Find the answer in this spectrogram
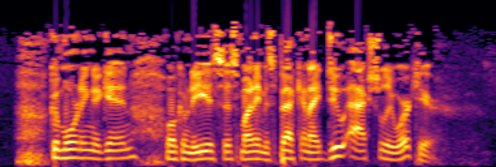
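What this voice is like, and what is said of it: Raspy voice, slightly hoarse. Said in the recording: “I got a little bit of a cold I'm fighting here, so my throat's a little raspy.”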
